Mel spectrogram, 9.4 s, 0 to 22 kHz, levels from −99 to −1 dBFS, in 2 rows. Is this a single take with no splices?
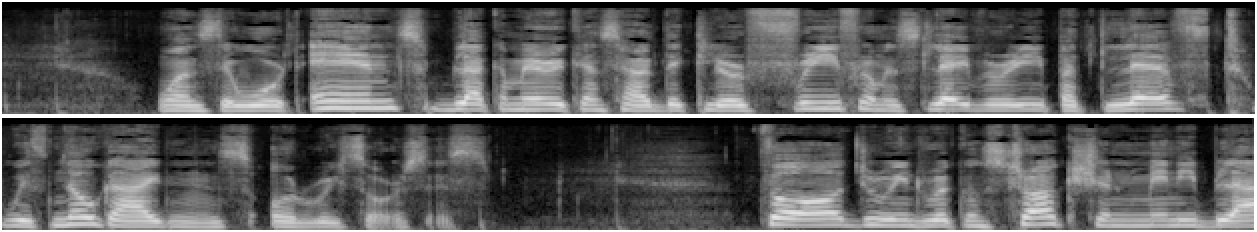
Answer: yes; 0 cuts

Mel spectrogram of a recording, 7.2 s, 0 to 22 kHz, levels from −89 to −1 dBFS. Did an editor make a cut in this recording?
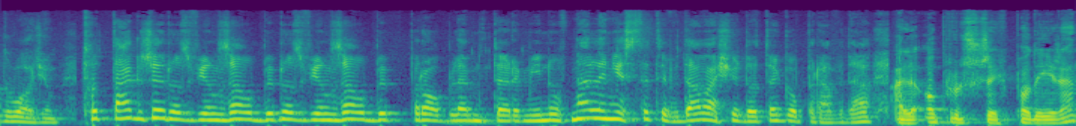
yes; 3 cuts; at 1.9 s, 3.8 s, 5.3 s

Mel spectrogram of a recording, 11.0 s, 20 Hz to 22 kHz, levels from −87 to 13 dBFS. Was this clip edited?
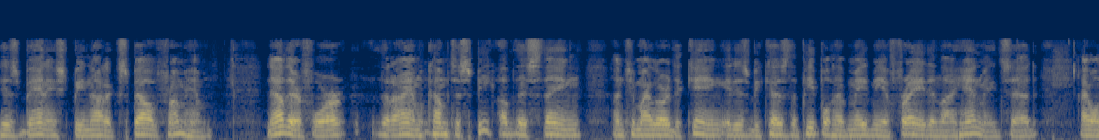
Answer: yes; 1 cut; at 4.9 s

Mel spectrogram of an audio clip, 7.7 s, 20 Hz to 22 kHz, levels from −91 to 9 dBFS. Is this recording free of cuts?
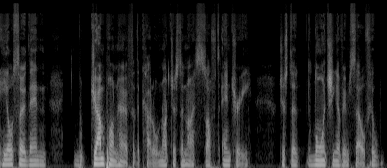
yes; 0 cuts

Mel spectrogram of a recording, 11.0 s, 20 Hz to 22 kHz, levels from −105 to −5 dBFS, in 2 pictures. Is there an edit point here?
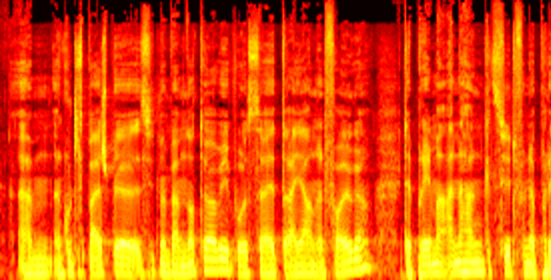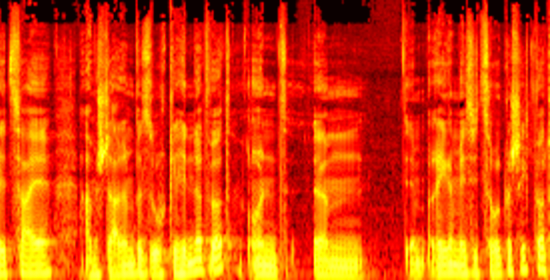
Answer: no; 0 cuts

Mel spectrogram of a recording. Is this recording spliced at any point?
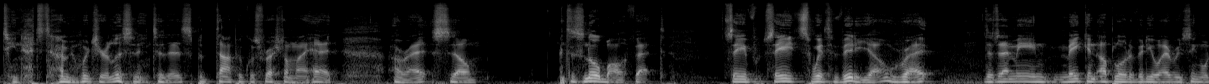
no; 0 cuts

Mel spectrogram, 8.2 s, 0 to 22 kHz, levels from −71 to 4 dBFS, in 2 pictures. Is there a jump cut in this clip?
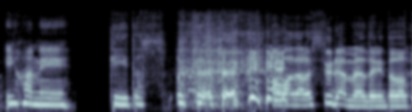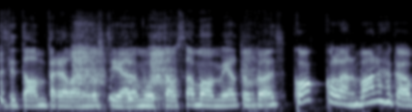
yes; 5 cuts; at 2.7 s, 4.2 s, 5.2 s, 6.5 s, 7.0 s

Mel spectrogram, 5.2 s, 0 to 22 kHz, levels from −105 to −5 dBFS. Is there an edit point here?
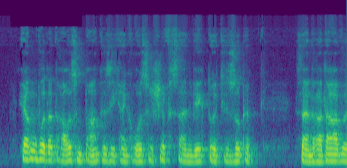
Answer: no; 0 cuts

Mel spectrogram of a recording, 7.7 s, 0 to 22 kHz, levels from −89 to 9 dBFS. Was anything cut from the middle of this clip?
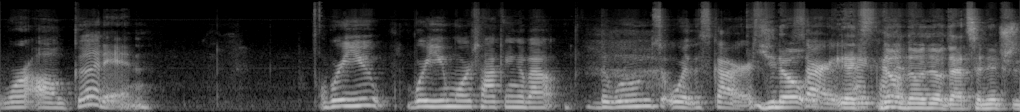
no; 0 cuts

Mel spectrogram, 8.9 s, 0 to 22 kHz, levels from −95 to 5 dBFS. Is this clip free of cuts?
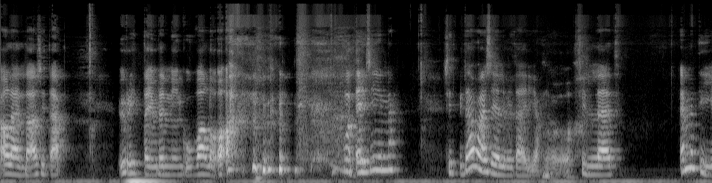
yes; 0 cuts

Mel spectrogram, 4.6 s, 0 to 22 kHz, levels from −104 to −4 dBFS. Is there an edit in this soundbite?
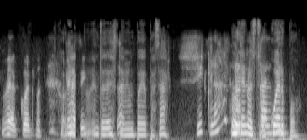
yes; 3 cuts; at 1.1 s, 1.8 s, 3.6 s

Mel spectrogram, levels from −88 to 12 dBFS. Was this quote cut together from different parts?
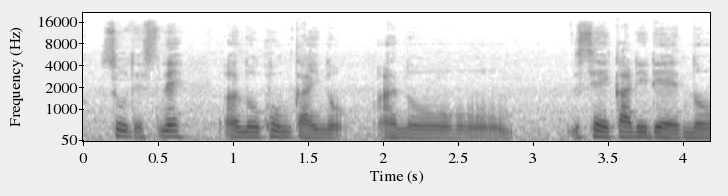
no; 0 cuts

